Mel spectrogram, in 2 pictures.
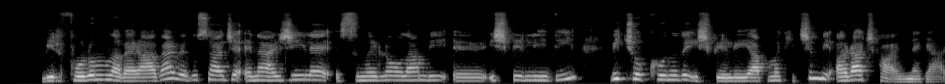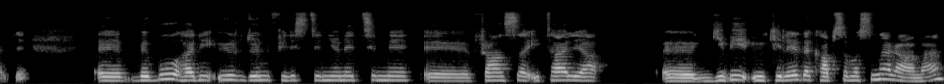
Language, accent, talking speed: Turkish, native, 120 wpm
